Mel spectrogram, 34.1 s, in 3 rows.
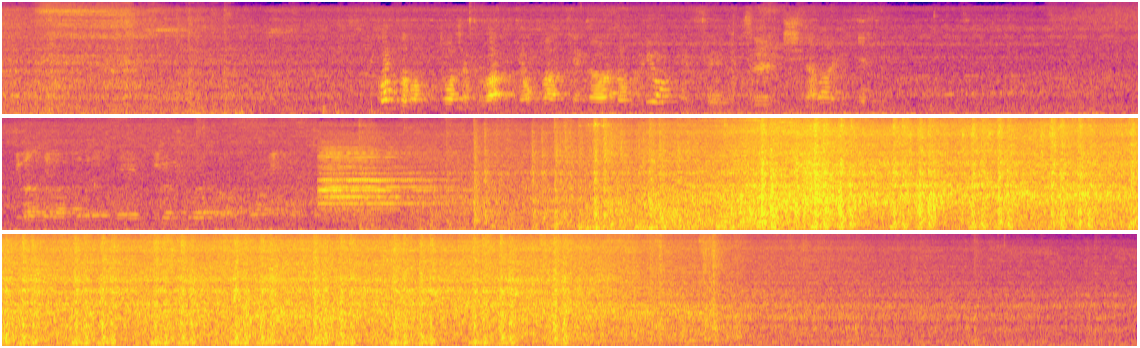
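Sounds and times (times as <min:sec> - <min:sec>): low train hum: 0:00.0 - 0:34.0
train wheels clacking: 0:14.8 - 0:28.6.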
